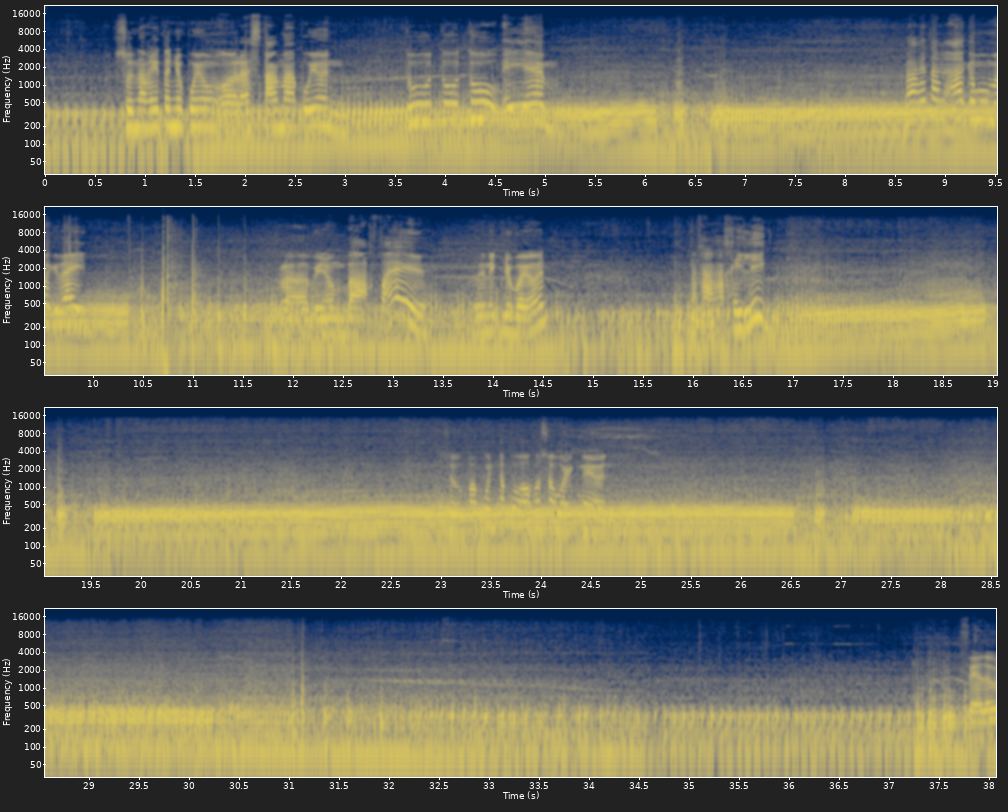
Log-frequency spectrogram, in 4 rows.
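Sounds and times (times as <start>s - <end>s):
motorcycle engine revving: 0.0s - 38.0s.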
